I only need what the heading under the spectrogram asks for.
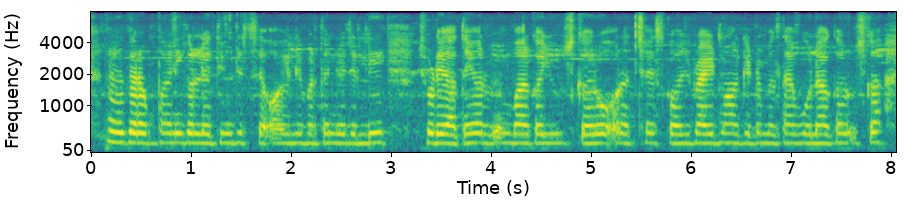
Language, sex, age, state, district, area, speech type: Urdu, female, 18-30, Delhi, Central Delhi, urban, spontaneous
